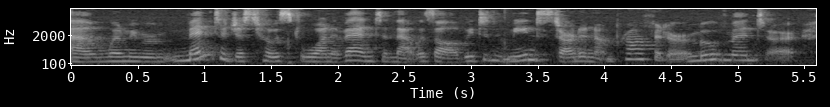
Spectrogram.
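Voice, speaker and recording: A woman with an American accent talks at a moderate pace in an ordinary speaking voice, with a medium pitch and ordinary pitch variation. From New York and New Jersey, US. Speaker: nonprofit founder and CEO. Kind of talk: interview.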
